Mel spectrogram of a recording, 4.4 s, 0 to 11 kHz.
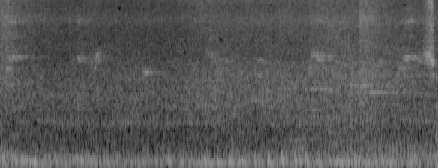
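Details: Suzuki Multicab K6A, previously wouldn't start: low, steady idle rumble with even beat, no misses or knocks; normal idle.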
